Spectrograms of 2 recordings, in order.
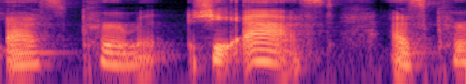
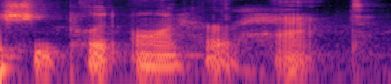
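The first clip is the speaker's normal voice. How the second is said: whispering; 9 dB quieter than usual. Acted. Whispered narration.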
